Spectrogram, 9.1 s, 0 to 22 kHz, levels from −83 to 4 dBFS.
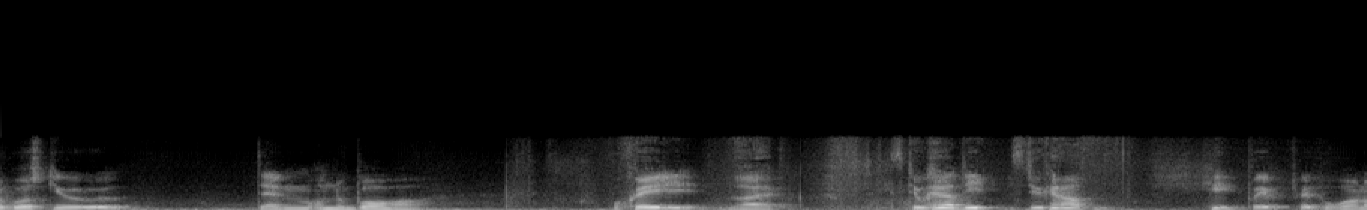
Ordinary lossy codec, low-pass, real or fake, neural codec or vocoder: none; none; fake; codec, 16 kHz, 1 kbps, X-Codec, HuBERT features, trained on LibriSpeech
